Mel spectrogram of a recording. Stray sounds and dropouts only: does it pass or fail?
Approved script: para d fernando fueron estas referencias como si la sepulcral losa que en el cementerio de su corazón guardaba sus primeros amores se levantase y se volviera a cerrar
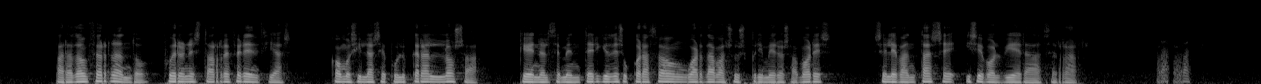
fail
